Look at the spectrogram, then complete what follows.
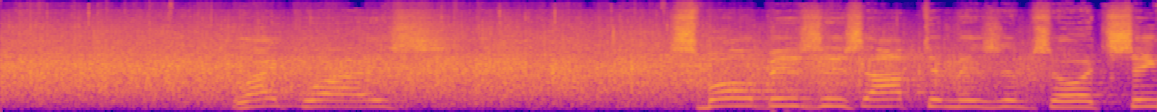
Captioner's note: applause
